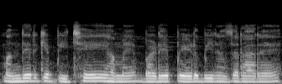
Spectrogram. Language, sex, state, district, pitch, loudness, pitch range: Hindi, male, Bihar, Gaya, 135 Hz, -12 LUFS, 135-145 Hz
